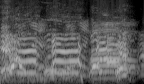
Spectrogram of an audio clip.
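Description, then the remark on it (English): A young sled dog pup named Steven yelps and barks excitedly while jumping up and down on his front two paws, ready to go, three close, loud bursts in quick succession with rising and falling pitch, somewhat like a sea lion's bark. “He was jumping up and down with his front two paws and emitting a sound that was reminiscent of a sea lion.”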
